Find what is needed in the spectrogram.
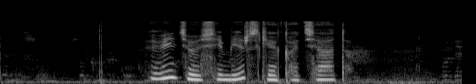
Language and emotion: Russian, sad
